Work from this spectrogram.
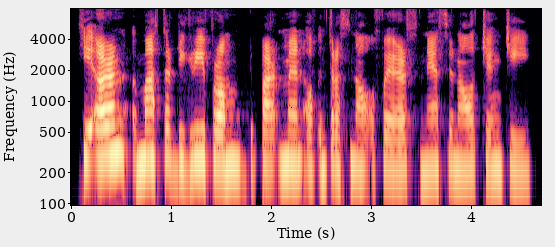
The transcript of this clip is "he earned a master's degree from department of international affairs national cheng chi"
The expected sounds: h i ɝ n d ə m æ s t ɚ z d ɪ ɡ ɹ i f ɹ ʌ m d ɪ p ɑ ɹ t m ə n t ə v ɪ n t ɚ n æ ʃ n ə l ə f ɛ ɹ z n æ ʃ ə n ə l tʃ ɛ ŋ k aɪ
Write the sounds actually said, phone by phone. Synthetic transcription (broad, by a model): h i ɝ n ə m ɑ s t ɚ d ɪ ɡ ɹ i f ɹ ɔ m d ɪ p ɑ ɹ t m ə n t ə f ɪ n t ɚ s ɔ n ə l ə f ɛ ɹ s n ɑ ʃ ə n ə l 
